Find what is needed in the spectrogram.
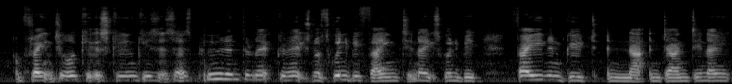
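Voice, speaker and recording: Woman with a Scottish accent, medium pitch, fairly quick pace. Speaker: psychic medium. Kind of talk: casual live chat to viewers. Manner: chatty, friendly.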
